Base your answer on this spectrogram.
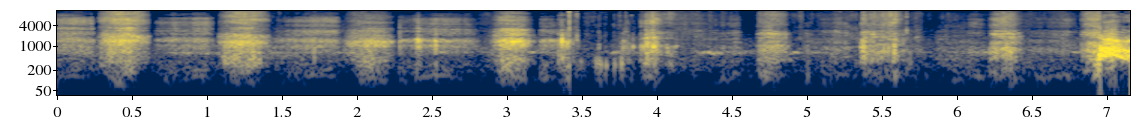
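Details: Panting dog from a household of English bulldog, bull terrier and American bully: wheezy, harmonic breaths in a steady pulse of roughly one puff every 0.7 seconds, ending in a louder rough exhale.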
